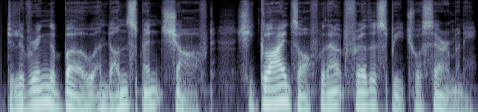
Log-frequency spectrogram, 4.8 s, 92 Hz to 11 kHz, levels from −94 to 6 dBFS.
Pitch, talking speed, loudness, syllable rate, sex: 100 Hz, 175 wpm, -19 LUFS, 5.4 syllables/s, male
